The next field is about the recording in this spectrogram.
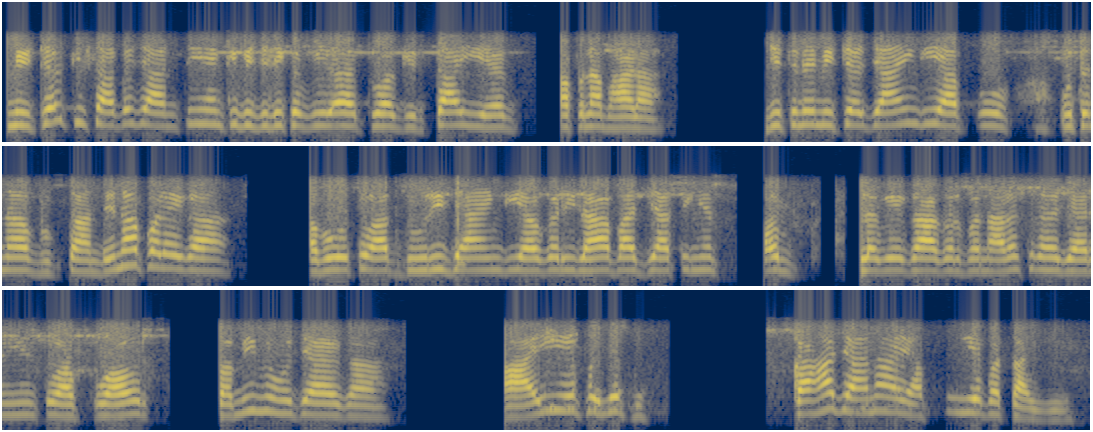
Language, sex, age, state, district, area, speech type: Hindi, female, 30-45, Uttar Pradesh, Mirzapur, rural, conversation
